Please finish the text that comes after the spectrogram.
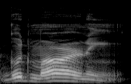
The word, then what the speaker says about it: good morning: Good morning. Os dois ó tm o som de U e a letrinha G é muda.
